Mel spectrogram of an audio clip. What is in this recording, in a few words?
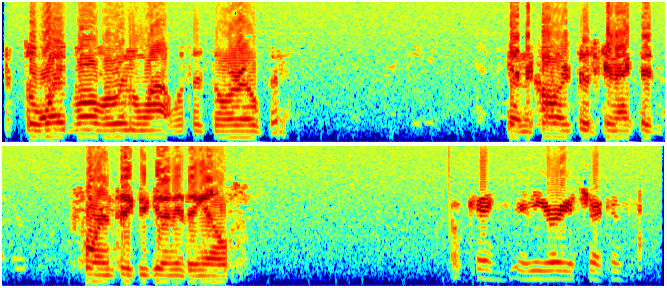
ASTRO Voice; decoded audio from the Bucks County, PA 500 MHz trunk system; IMBE (Improved Multi-Band Excitation) vocoder from Digital Voice Systems Inc.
